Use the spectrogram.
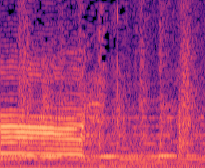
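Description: A female goat at a livestock farm bleats in one long, loud wavering call, close to the microphone, with a second, lower bleat following right after.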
